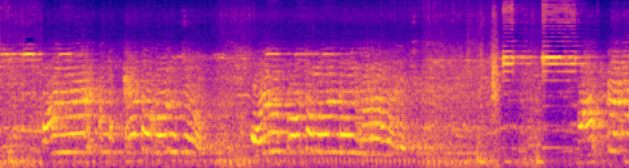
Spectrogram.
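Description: A man's voice shouting political slogans in two long, drawn-out phrases, amplified and sounding thin through a loudspeaker. A short vehicle horn toot comes near the end.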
